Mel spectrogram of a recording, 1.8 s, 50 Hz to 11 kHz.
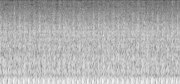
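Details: Isuzu 4HL1 diesel after troubleshooting a crank-but-no-start fault involving the fuel shut-off valve: steady, even clatter at about thirteen firing pulses a second, no misses or stumbles; healthy idle.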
